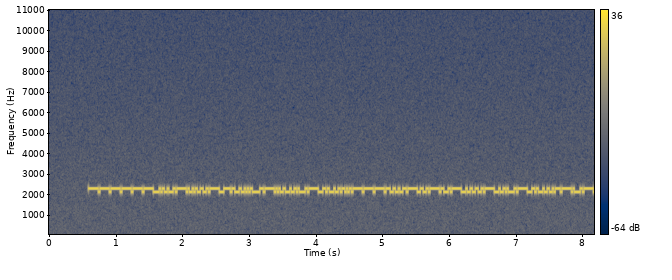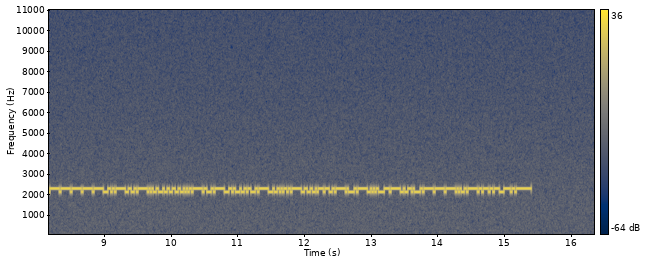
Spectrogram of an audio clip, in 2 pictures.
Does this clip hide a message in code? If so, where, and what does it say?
Yes: RTTY (45.45 baud, 170 Hz shift) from 0.6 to 15.4 s, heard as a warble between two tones, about 2200 Hz centre. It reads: DIMARTS EN JULIA I EN GENIS IRAN A FIGUEROLES.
